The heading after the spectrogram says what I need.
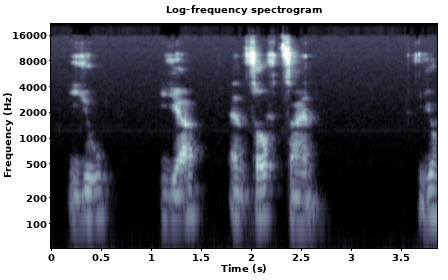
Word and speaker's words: Ы: Say E and move tongue to center of the mouth. E. And now only U. U.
